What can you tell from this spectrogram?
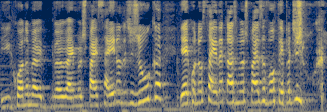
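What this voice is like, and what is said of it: Rio de Janeiro carioca accent. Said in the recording (Portuguese): “Você tinha identificado pelo sotaque, Cláudio? ... A carioquice? Sim, sim, sim.”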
